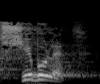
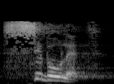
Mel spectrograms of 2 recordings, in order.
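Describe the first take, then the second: First: The word begins with a sh sound. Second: The word begins with a hard s sound. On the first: The speaker belongs to the group that passes the test. The speaker calls it right. "zoals het in het Hebreeuws staat" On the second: The speaker is revealed as an outsider by dialect. The speaker calls it wrong. "ze maken daar een harde S van"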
